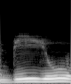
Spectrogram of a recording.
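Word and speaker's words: buy: जैसे बी यू वाई इसको पढ़ते हैं बाय।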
